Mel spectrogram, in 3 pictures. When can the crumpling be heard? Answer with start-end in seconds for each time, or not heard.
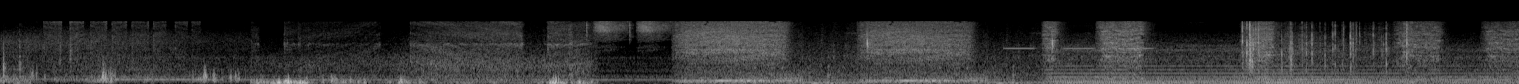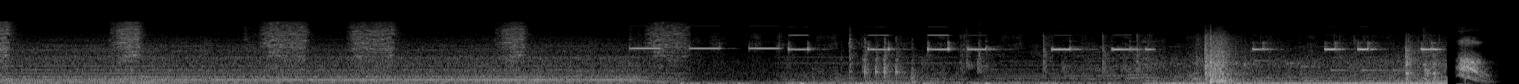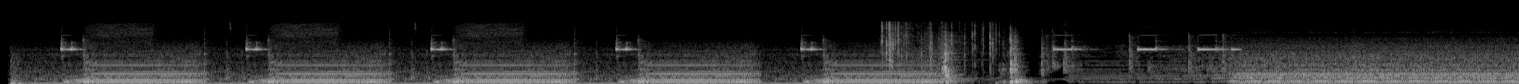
12.4-14.2, 39.1-40.4.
